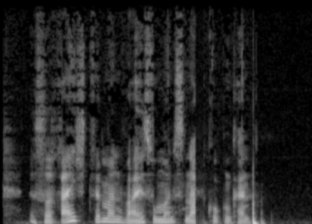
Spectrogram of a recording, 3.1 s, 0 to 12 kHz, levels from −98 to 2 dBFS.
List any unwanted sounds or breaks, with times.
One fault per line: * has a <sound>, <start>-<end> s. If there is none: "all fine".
* has a dropout, 1.9-2.0 s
